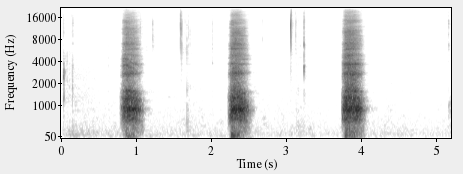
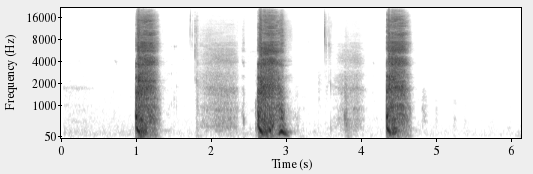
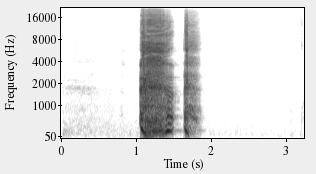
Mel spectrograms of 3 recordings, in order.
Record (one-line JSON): {"exhalation_length": "5.2 s", "exhalation_amplitude": 28610, "exhalation_signal_mean_std_ratio": 0.3, "three_cough_length": "6.1 s", "three_cough_amplitude": 32767, "three_cough_signal_mean_std_ratio": 0.31, "cough_length": "3.2 s", "cough_amplitude": 32768, "cough_signal_mean_std_ratio": 0.34, "survey_phase": "alpha (2021-03-01 to 2021-08-12)", "age": "45-64", "gender": "Male", "wearing_mask": "No", "symptom_none": true, "smoker_status": "Never smoked", "respiratory_condition_asthma": false, "respiratory_condition_other": false, "recruitment_source": "REACT", "submission_delay": "5 days", "covid_test_result": "Negative", "covid_test_method": "RT-qPCR"}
